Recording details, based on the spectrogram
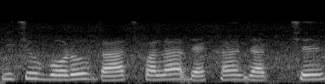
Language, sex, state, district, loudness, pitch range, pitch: Bengali, female, West Bengal, Paschim Medinipur, -22 LUFS, 205-240 Hz, 220 Hz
